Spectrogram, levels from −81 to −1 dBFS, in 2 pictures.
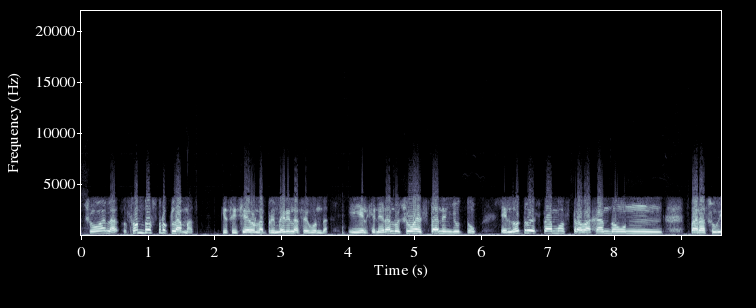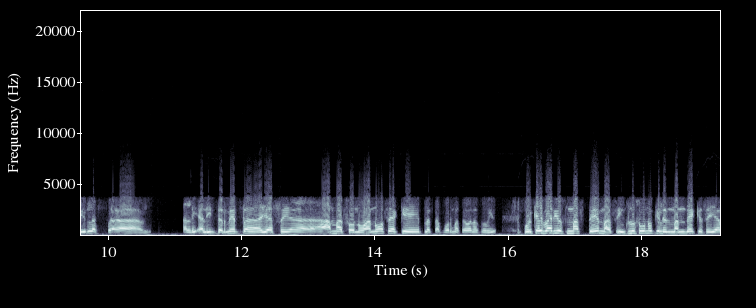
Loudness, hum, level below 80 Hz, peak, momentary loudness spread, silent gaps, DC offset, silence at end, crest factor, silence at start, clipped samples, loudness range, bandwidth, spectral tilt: -14 LUFS; none; -40 dBFS; -2 dBFS; 8 LU; none; under 0.1%; 0 s; 10 dB; 0.05 s; under 0.1%; 2 LU; 6.4 kHz; -7 dB/octave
